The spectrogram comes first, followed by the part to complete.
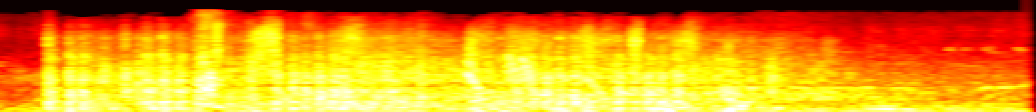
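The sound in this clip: Soldiers fire rifles on command in loud, rapid volleys of many shots that run almost continuously for a few seconds.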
